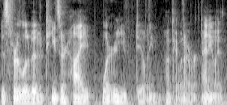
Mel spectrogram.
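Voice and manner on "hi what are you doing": normal talking voice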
